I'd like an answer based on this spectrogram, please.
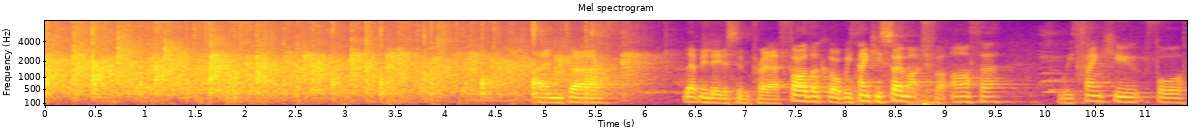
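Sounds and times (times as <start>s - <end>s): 
audience applause: 0.0s - 6.2s
speech: 5.0s - 5.7s, 6.4s - 11.4s.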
